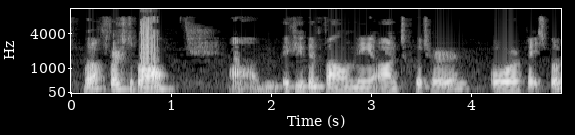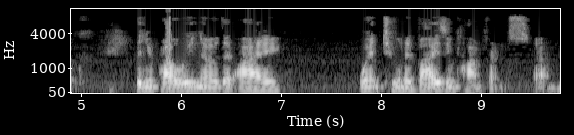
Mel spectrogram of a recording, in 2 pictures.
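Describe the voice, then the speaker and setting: A man's voice: medium pitch, a little mellow. A man, talking casually in a video diary and rambling with many fillers and restarts. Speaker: vlogger. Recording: dull lo-fi webcam audio with faint hiss.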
